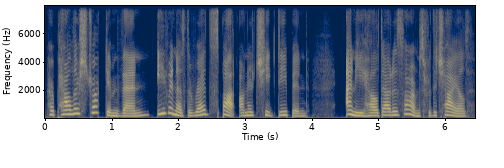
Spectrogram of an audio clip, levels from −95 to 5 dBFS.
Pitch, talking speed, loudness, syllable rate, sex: 235 Hz, 215 wpm, -20 LUFS, 4.9 syllables/s, female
